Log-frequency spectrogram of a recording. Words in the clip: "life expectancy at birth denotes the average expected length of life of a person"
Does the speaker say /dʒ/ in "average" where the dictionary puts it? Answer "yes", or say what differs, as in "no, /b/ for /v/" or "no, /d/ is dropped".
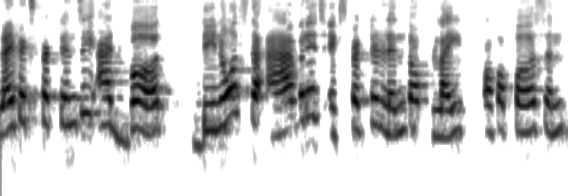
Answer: yes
